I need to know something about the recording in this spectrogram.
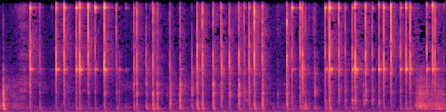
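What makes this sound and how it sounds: A small, round, clear glass Cloud perfume bottle, partly filled, with a metal neck and a plastic cloud-shaped cap, is held up and tapped rapidly with long acrylic nails. The result is a dense run of quick, crisp, bright clicks with a faint glassy ring, over a steady low hum.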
